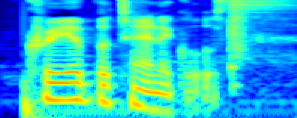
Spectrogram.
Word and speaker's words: Kriya Botanicals: Kriya Botanicals, that's the pronunciation, that's what I'm gonna be using today.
